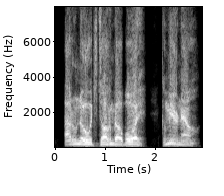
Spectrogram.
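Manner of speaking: very loud, deep character voice, rising. Describing how they played a character, the speaker shows a dropped character voice. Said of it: "sometimes I would drop my voice like this".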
